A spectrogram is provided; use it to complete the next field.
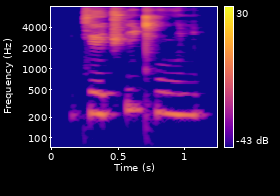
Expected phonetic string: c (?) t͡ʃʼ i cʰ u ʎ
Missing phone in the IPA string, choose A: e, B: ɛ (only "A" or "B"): A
